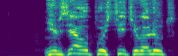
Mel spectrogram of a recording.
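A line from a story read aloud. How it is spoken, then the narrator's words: Nearly shouting. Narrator (Russian): почти выкрикнул Пракс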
